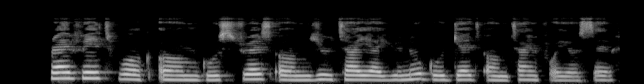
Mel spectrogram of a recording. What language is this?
Nigerian Pidgin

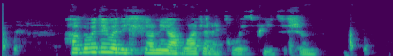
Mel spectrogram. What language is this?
Welsh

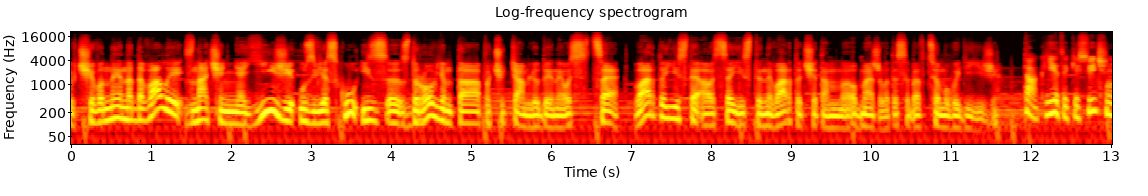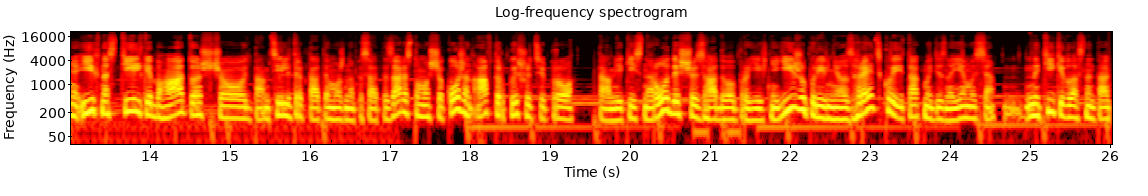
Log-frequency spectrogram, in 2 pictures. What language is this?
Ukrainian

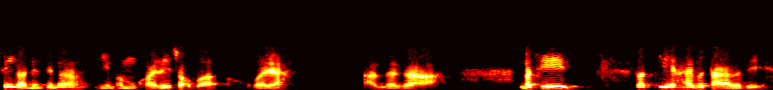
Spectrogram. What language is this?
Manipuri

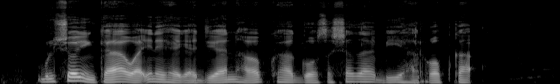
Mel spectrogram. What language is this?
Somali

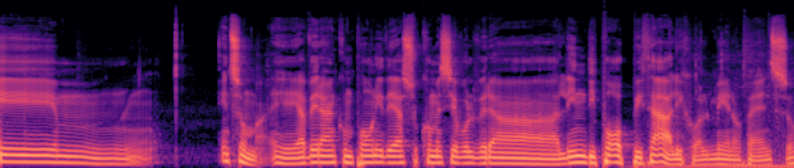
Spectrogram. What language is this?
Italian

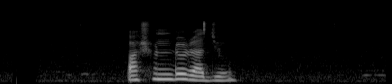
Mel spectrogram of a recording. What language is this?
Bangla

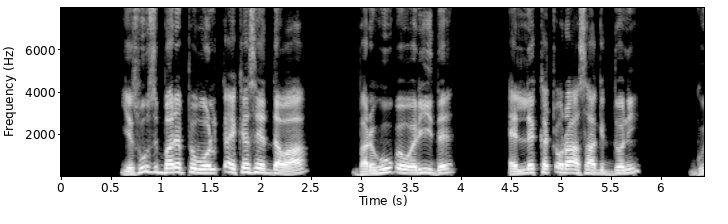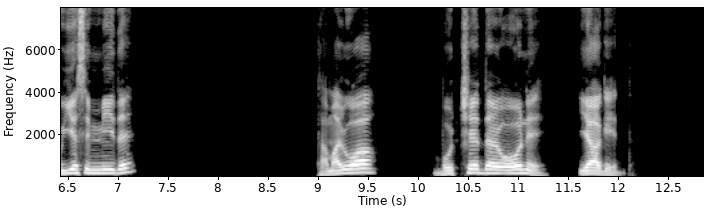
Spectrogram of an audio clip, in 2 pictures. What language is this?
Dawro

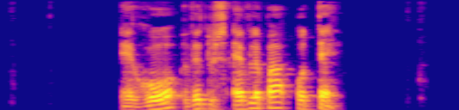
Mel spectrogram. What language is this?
Greek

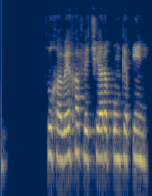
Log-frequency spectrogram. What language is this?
Santiago del Estero Quichua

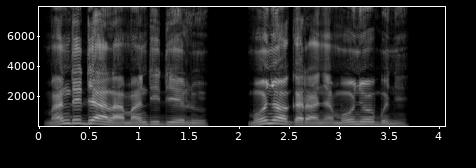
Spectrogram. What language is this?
Igbo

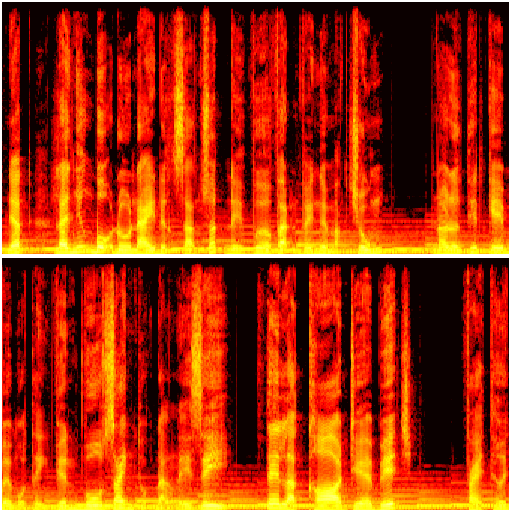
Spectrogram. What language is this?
Vietnamese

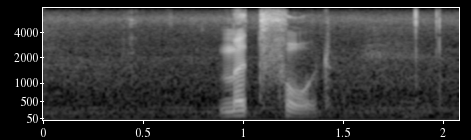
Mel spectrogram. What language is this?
English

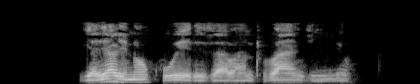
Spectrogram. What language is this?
Ganda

